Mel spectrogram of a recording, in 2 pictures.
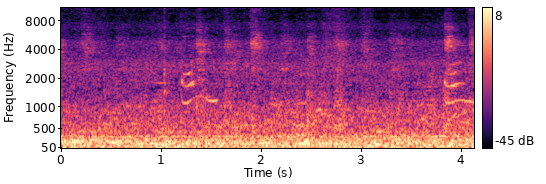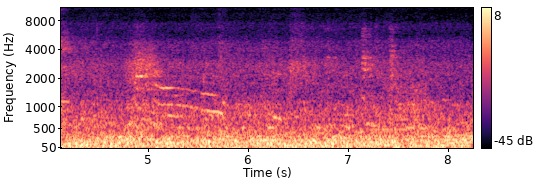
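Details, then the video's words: Hungry stray cat being fed in a village in Bangkok, Thailand: a few short rising-falling meows over steady loud traffic-like rumble and background noise. "Hungry Cat"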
